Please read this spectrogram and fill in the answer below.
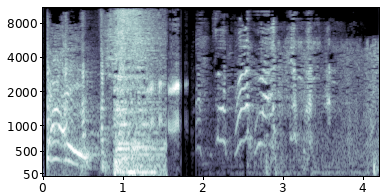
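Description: A person's wordless vocal sounds: a falling cry at the start, then short pitch-bending croaks and grunts after a loud rushing burst about a second in.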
